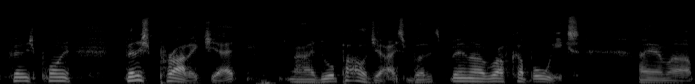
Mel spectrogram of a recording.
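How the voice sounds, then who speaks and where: Husky-voiced man in his forties, halting. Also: no room sound, clean studio sound. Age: 40s. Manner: halting, restarts and stammers, deliberate lowered delivery. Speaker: host. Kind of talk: casual art-stream chat.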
